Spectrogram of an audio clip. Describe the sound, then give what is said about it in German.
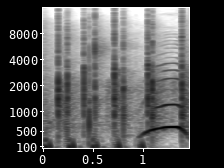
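A small group of hosts and guests claps for the audience in a quick, uneven burst of sharp hand claps, with one voice letting out a rising whoop partway through. “Wie auch immer, Applaus hier vom Moderations- und Gästeteam für das Publikum.”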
